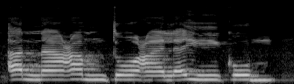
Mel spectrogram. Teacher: یہاں پر نون ساکن ہے اور اس کے بعد حروف حلقی میں عین ہے، تو یہاں پر غنہ نہیں کریں گے، اظہار کریں گے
